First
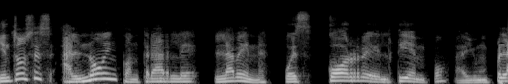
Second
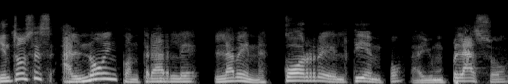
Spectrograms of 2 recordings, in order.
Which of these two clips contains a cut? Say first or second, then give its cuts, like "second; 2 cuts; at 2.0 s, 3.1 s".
second; 1 cut; at 2.7 s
